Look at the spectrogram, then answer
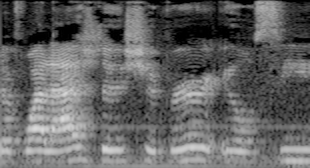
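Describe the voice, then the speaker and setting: Monotone, flat intonation in an English accent, with noticeable background noise. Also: woman. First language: English (speaking French). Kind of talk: testimony. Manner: halting.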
